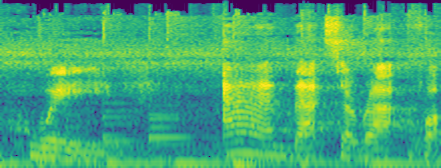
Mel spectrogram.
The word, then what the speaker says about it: Huế: I'm always tempted to say Huey cuz it's H u but it's pronounced Hui.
